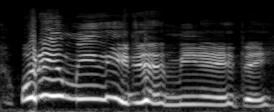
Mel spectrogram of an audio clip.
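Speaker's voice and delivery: high, loud protest; outraged at the story; disbelieving retort; indignant. Real, not acted. Indignant at the text.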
